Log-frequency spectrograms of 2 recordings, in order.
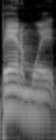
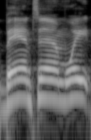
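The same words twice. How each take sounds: First: The T is soft and barely pronounced. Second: The T is pronounced crisply and hard.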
